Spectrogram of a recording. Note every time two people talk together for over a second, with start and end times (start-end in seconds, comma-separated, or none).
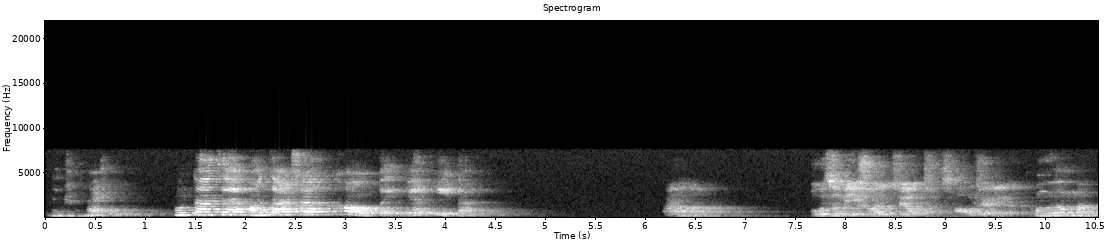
none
